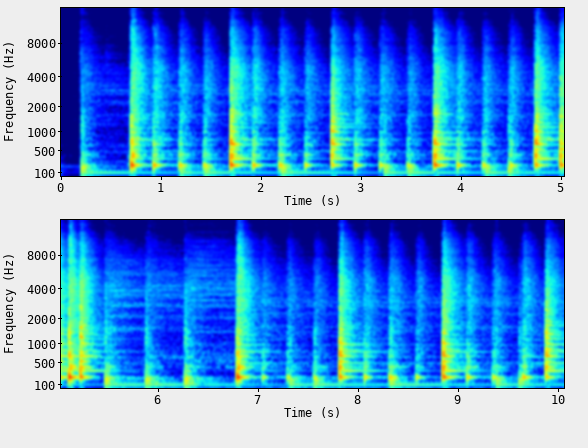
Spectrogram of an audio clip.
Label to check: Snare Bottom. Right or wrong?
Right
